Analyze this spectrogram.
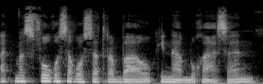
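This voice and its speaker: Recorded very cleanly against a silent background, a man with a somewhat breathy voice speaks at a moderate pace. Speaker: personal finance YouTuber. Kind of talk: scripted narration.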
